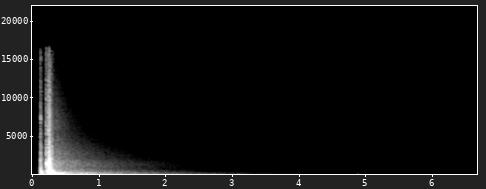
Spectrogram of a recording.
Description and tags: Hood Impact
The slam of a car hood in a huge underground car park. Recorded with a Rode NT4.
Big, Boom, Car, Close, Door, Hit, Hood, Impact, Metal, Resonant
